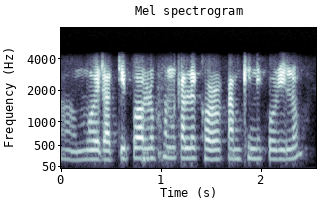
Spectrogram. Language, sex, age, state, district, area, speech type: Assamese, female, 60+, Assam, Goalpara, urban, conversation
